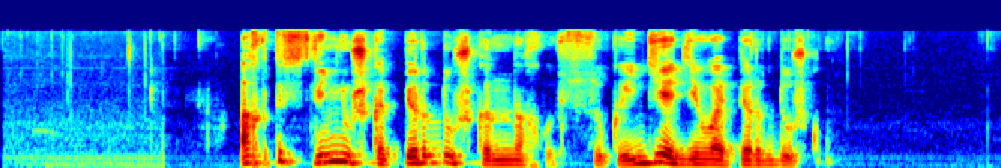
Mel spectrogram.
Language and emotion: Russian, angry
